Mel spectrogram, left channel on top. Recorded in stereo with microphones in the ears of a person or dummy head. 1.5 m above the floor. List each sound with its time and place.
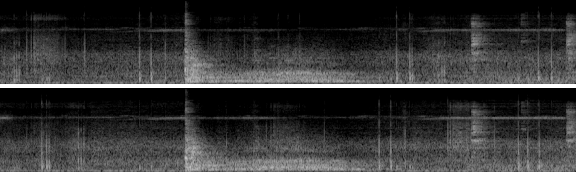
0.0 s an insect: 30° left (ahead or behind), 1.4 m
1.8 s a sliding door: 60° left (ahead or behind), 1.7 m
4.6 s ticking: 20° left (ahead or behind), 0.6 m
